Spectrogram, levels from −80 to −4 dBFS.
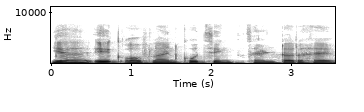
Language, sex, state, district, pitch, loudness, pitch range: Hindi, male, Punjab, Kapurthala, 135 Hz, -18 LUFS, 130-140 Hz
